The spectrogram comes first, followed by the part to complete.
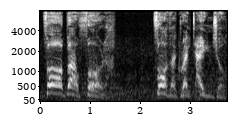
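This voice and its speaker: An actor playing a stern, zealous space marine commander in a video game, speaking in grand, solemn oratory. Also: male voice, sits high, big pitch swings, takes it slowly, creaky, heavily acted. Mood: furious, rallying. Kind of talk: dramatic video game cinematic acting. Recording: dramatic music behind the voice.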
